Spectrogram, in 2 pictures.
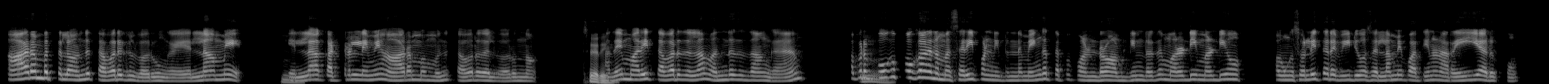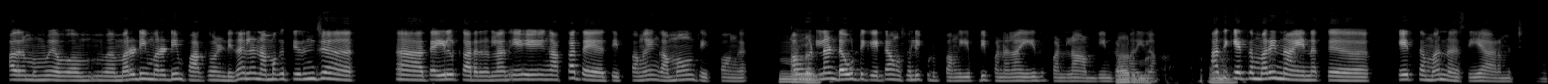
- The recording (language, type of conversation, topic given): Tamil, podcast, ஆன்லைனில் கற்றுக்கொண்ட அனுபவம் உங்கள் உண்மையான வாழ்க்கையில் எப்படிப் பயன்பட்டது?
- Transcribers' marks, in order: none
